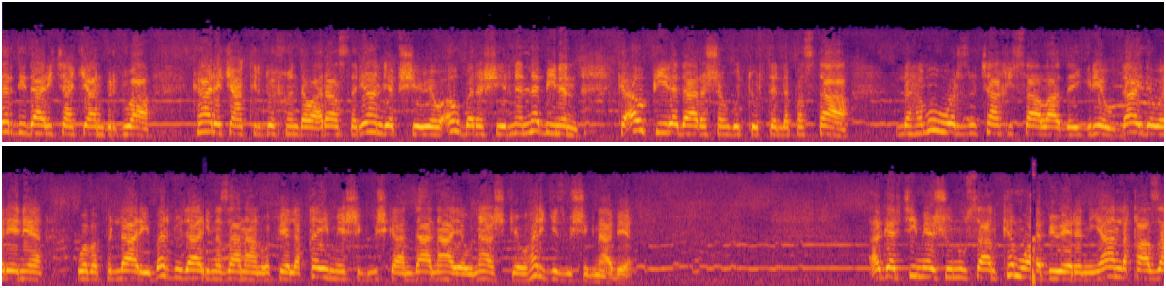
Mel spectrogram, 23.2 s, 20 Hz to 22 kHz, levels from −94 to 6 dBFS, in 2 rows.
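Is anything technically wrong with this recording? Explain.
Yes. Throughout, the sound is watery and swirly, with dulled treble and metallic chirps on sharp high content. This is likely MP3 compression, consistent with a bitrate around 64 kbps, starving weak frequency lines and cutting the top end.

At 13.63–13.67 s and 21.88–21.97 s, brief glitches are heard, typical of damaged data in a compressed stream, where the decoder loses sync and jumps to the next frame.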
